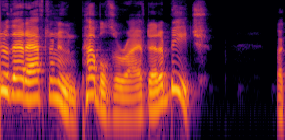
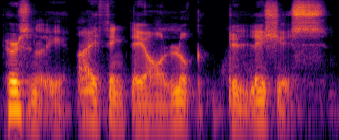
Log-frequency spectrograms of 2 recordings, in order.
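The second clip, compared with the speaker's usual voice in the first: much lower, softer sinister monster; low hungry monster; 9 semitones lower, 7 dB quieter than usual. Acted. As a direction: purr it like a hungry beast. Creature jokes about eating humans.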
